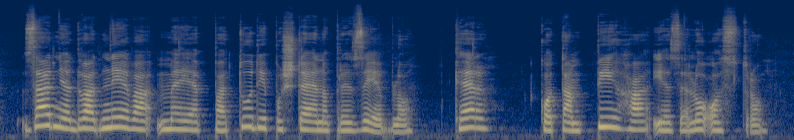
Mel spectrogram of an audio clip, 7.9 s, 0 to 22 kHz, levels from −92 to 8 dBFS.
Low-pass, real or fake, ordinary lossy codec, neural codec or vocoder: 19.8 kHz; real; none; none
